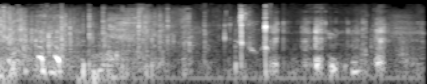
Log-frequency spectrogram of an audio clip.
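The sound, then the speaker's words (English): Crisp crunching and wet chewing of a Double Stuf sandwich cookie, with irregular bites and crackly bursts over about four seconds, no talking. “Do a double stuff. I'm going to do a double stuff.”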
